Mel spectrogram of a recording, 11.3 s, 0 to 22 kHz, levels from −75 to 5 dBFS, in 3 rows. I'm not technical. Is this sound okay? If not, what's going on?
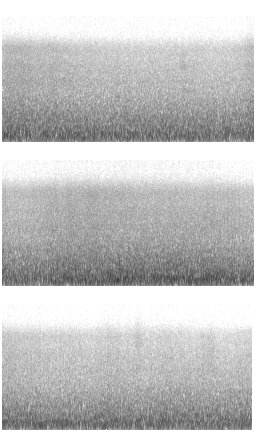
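No. From about 7.01 to 9.03 seconds there is a time-stretched section, most likely from editing software squeezing that stretch to fit a shorter slot. It played about 1.5 times faster by cutting out tiny slices of sound while holding the pitch steady. So the pitch stays the same, but the pace suddenly jumps, and those two seconds sound rushed before settling back to normal speed.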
